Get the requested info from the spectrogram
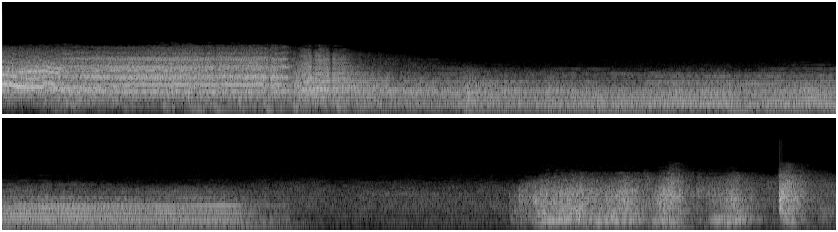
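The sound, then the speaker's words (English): A loud truck horn blares continuously for about ten seconds as the truck comes straight at the listeners, its pitch dropping as it rushes past, then fades out before voices and some clatter follow. “There's something coming at us. Dad, it's a truck. Look out!”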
